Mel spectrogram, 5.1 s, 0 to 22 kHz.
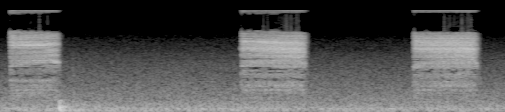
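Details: ['Owl fed a rabbit around 11:30 PM, 28 May 2012: three loud, noisy hissing bursts of about 0.6 seconds, the first ending with a soft knock, spaced irregularly.']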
